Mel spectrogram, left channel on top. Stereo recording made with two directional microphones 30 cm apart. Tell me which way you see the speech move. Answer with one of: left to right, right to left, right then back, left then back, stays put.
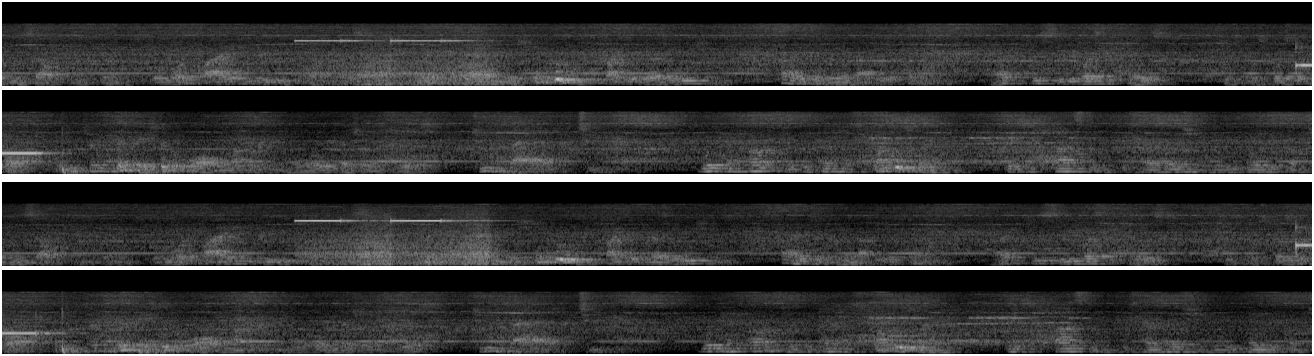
stays put.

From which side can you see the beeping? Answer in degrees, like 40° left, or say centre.
20° right.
